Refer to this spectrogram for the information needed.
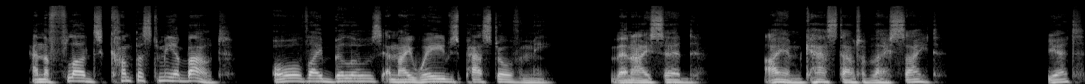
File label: jonah male voice; the old testament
